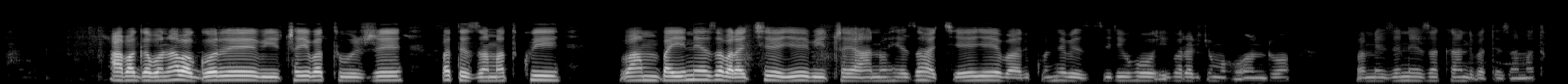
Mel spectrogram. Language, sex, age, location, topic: Kinyarwanda, female, 50+, Kigali, government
